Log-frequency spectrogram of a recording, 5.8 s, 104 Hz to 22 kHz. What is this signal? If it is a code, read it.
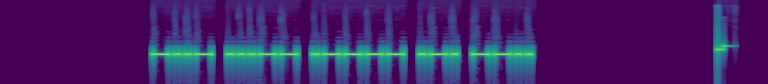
Morse code, heard as a keyed tone, about 30 wpm, 700 Hz. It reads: X31RZ
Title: Code Groups - 5 Letter:Numbers - 30wpm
